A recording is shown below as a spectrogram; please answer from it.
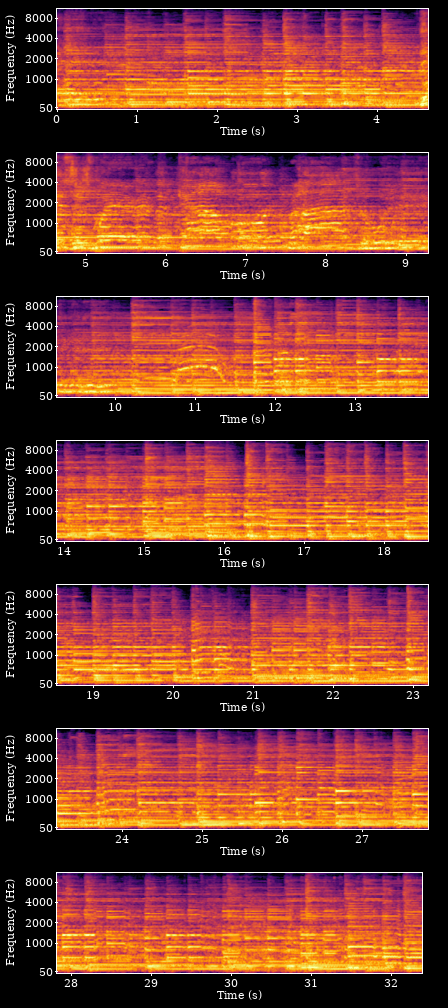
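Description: Acoustic guitars playing an instrumental break in a slow country song: strummed chords under a lead melody whose notes bend and waver, most clearly a few seconds in.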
